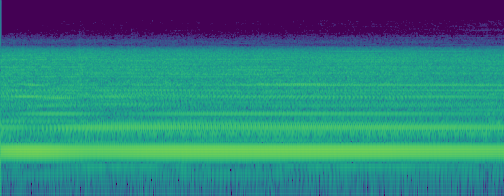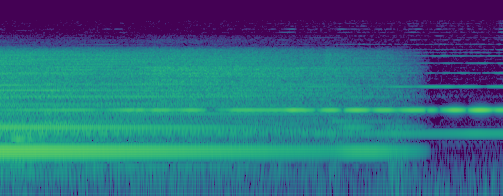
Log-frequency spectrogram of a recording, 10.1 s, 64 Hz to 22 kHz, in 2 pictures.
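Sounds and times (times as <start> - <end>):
low droning tone: 0.0 - 9.9.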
